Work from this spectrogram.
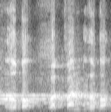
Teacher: قاف حروف قلقلہ میں سے ہے، پہلے سے ساکن ہے، اس پر قلقلہ کیا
